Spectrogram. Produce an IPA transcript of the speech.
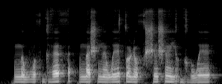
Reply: n̪ ə w β ʊ θ ɡʱ ɛ θ | n a ʃ n̪ ẽ w e t o ɳ ʊ θ ʃ e ʃ ẽ j ɯ ɡʱ u w e

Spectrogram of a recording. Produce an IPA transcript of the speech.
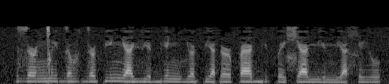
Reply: z ə˞˨ ŋ͡ǀ i˨ d ə˨ v d ə˞˨ pʲ ɛ˦ ɲ æ˨ vʲ a˨ bʲ a˦˨ ɲ ʎ œ˨ pʲ a˨ ɗ ə˞˨ p æ˦ bʲ ə˨˦ p e˨ ɕ æ˦ mʲ e˨ mʲ a˨ ɬ i˦ u̯

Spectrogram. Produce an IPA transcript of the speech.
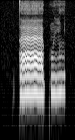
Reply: t̪ æː kʷ ĩ l

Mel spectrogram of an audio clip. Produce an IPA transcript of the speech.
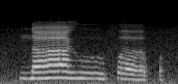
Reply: n aː ɣ uː f ʌː p

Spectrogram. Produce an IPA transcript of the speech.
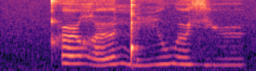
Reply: qʰ ʉ˦ ʁ əː˨˥ ŋ͡ǃ iː˨˥ w ɵ˦ zʲ ʉ˦

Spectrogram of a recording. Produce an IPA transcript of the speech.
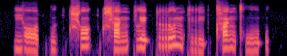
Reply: j ɔː˨˩ t̚ p ɯ˨˩ k̚ t͡ɕʰ ɔː˥˩ k̚ t͡ɕʰ a˦˥ ŋ k l e˦˥ ʔ p r o˥˩ n k r i˨˩ ʔ tʰ a˥˩ ŋ kʰ w u˦˥ ʔ

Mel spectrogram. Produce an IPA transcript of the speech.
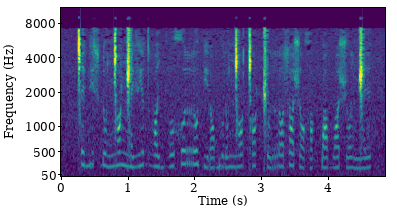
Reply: ǀ ɪ˦˨ bʲ ʉ˧˥˧ s ɗ o˨ ŋ͡ǀ ɒ˧˥˧ ŋ͡ǁ ɪ˨ vʲ ɔ˦˥ dʱ ɒ˦˨ i̯ bʱ o˦˥ x o˦˥ r o˧˥˧ pʲ ʉ˨ ɾ ɔ˦˥ b u˦˨ ɾ u˧˥˧ ŋ͡ǀ ɔ˧˥˧ ǀ ɔ˦˥ ǁ u˨ r ɔ˦˥ s ɒ˦˥ ʃ ɔ˨ x ɒ˨ k͡p ɒ˦˥ b ɒ˦˥ ʃ o˧˥˧ l ŋ͡ǁ ɪ˦˥

